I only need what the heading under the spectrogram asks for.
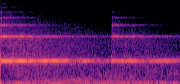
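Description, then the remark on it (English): A sustained, pure submarine sonar tone, a pulse of sound sent into the water to echo back, rings steadily over a deep, rumbling underwater hum, with a faint brightening midway through. No voices are present. “You hear those pings? That's our sonar emitting a pulse of sound into the water and listening for it to echo back.”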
